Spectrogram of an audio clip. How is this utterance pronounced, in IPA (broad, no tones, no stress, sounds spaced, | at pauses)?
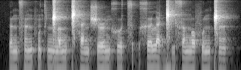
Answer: ə ŋ s ə̃ ŋ f ũ t͡s ŋ͡ǁ ʌ ŋ ǁʰ æ ŋ ʃ ə˞ ŋ x ʊ t͡s | x ə l æ ɡ͡ǁ i s ʌ ŋ ɔ f ʊ ŋ ǁ ə̃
